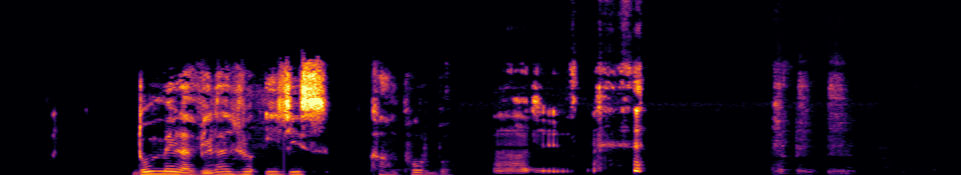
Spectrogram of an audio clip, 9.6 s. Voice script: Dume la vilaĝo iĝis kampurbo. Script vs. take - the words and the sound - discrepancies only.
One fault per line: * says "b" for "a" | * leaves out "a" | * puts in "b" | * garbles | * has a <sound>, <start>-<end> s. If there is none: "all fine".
* has a laugh, 4.9-6.5 s
* has a throat clearing, 7.7-8.6 s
